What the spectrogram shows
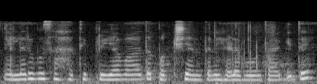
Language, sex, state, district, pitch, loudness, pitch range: Kannada, female, Karnataka, Shimoga, 225 Hz, -16 LUFS, 215-245 Hz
